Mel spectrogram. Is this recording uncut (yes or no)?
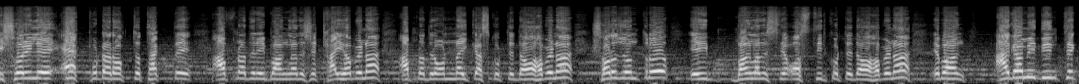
yes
